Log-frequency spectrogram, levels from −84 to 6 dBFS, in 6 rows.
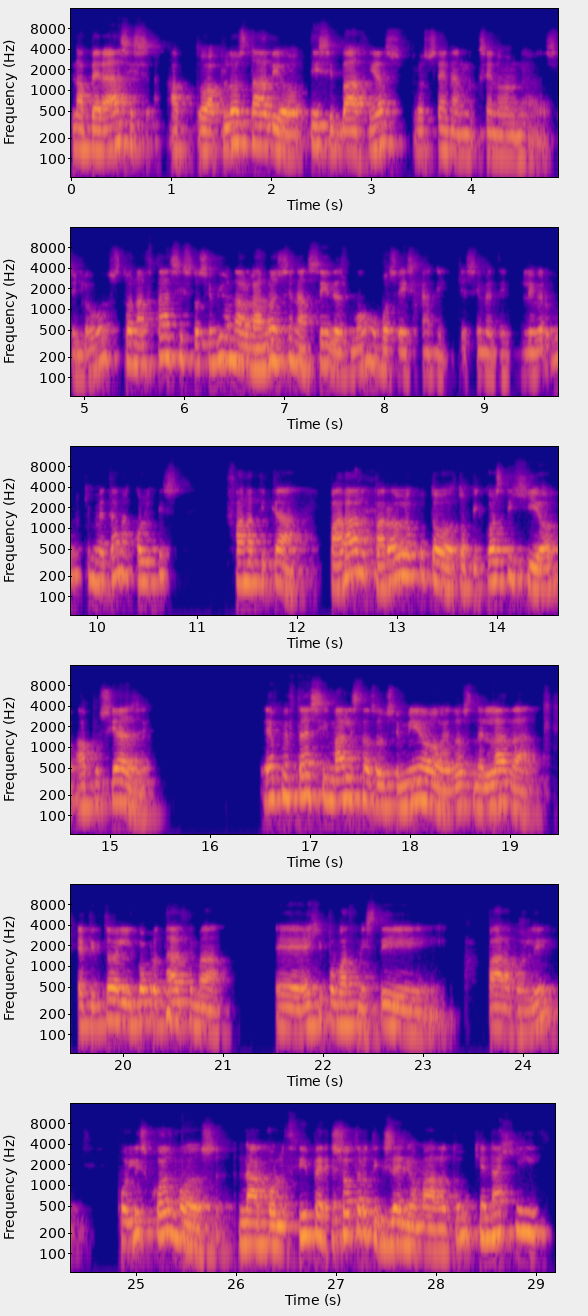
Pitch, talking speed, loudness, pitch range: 155 Hz, 145 wpm, -24 LUFS, 130-170 Hz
